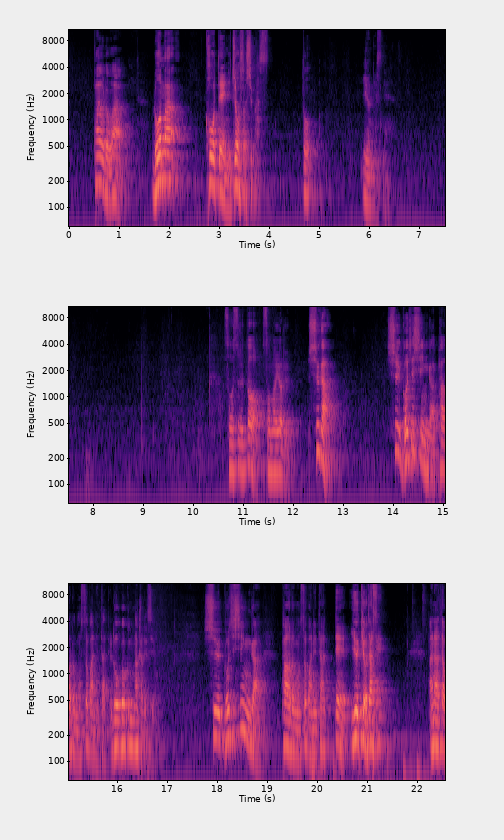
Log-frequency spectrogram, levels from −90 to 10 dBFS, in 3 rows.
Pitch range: 125-160 Hz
